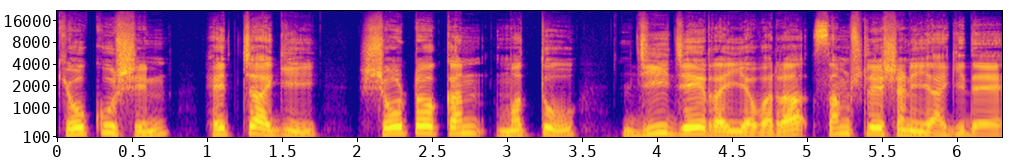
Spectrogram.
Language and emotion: Kannada, neutral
